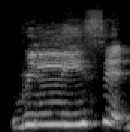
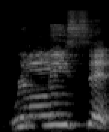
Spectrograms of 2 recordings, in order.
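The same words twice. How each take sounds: First: It is said in a put-on Jamaican accent. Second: It is said in the speaker's usual accent.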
